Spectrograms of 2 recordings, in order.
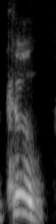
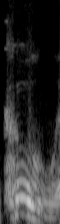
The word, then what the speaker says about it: coup: On September 11, 1973, the uh US stages a coupe or coup in Chile. I always pronounce it coupe.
